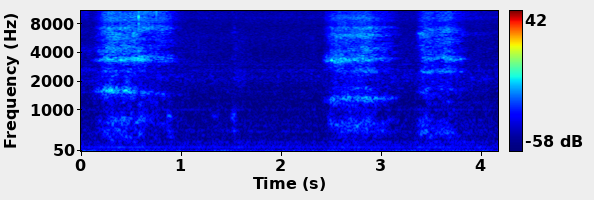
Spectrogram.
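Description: A man's breathy, wheezing laughter into a headset microphone, in short bursts: one at the start and two more in the second half.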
